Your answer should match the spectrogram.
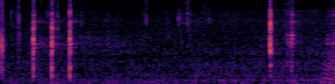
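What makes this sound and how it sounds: A storm-damaged, rusted tennis court post that was sheared off is tapped to check whether it is hollow. Three quick, bright metallic clinks ring out, then one more a couple of seconds later, over a steady low rumble. The post turns out to feel like hollow aluminum rather than the expected steel filled with concrete, probably set on a steel anchor.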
